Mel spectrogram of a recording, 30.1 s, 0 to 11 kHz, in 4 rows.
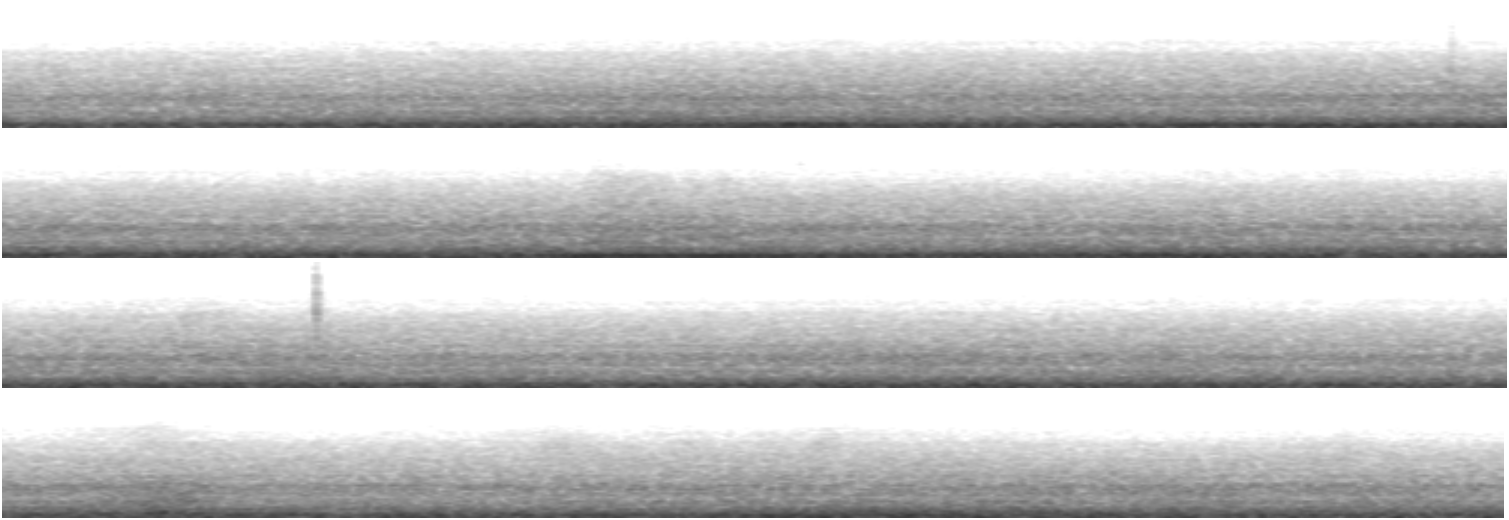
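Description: Steady low rumble inside the cabin of a 2022 Chevrolet Tahoe RST driving at cruising speed: tyre and road noise with the hum of its 5.3-litre V8, swelling slightly about ten seconds in.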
